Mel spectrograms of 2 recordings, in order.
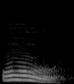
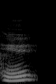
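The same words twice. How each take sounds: First: The letter name has a German pronunciation. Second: The letter name has a French pronunciation. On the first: The speaker calls it right. "c'est U" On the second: The speaker calls it wrong. "pas U"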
